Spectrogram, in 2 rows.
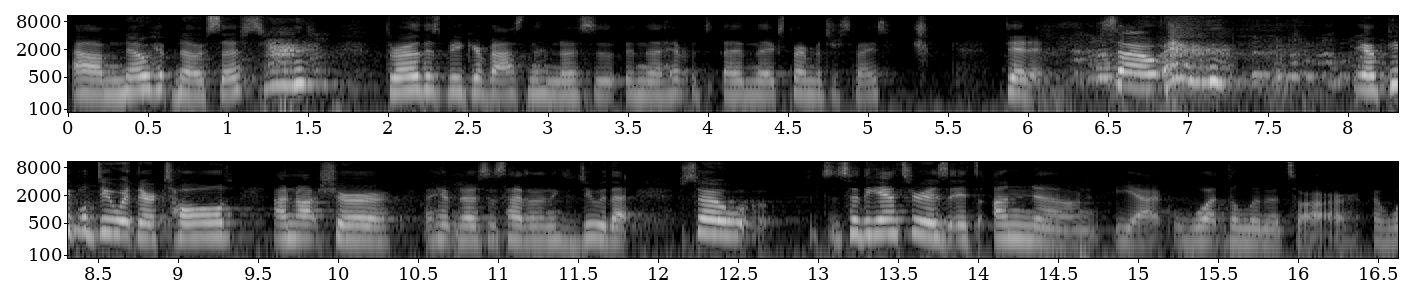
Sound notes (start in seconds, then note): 6.1 laughter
